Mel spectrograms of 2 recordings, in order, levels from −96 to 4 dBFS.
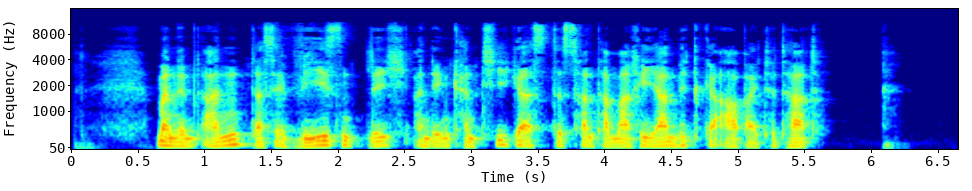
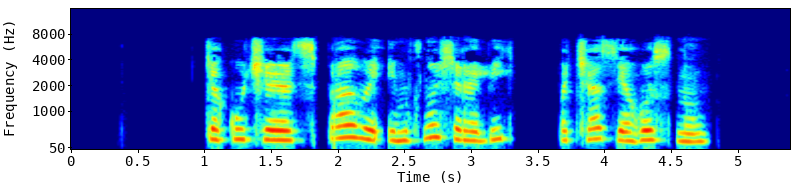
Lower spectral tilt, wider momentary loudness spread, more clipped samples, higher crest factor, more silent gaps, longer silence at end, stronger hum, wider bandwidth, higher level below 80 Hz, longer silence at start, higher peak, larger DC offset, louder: first, -6 dB/octave vs -4 dB/octave; second, 6 LU vs 13 LU; neither; first, 24 dB vs 18 dB; second, none vs 1.87-1.92 s, 3.33-3.66 s; about the same, 0.5 s vs 0.6 s; neither; first, 11.5 kHz vs 7.4 kHz; first, -48 dBFS vs -62 dBFS; second, 0.35 s vs 1 s; about the same, -4 dBFS vs -2 dBFS; neither; second, -27 LUFS vs -19 LUFS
